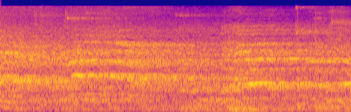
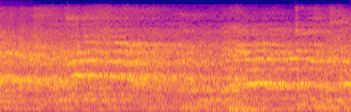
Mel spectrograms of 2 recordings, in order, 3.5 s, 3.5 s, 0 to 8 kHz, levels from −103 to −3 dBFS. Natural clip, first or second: first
